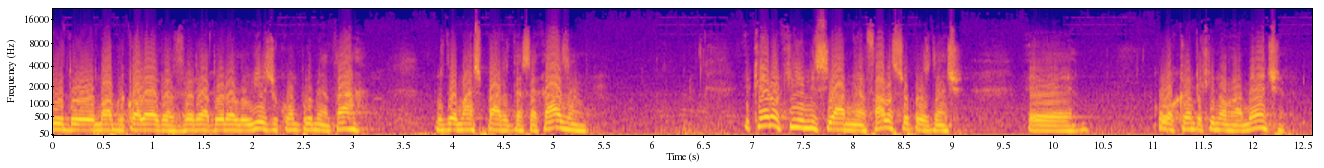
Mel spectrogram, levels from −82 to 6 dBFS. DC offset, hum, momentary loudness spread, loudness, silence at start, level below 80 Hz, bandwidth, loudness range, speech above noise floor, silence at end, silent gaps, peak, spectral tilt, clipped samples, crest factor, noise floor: 7%; none; 20 LU; -5 LUFS; 0 s; -20 dBFS; 18 kHz; 2 LU; 22 dB; 0 s; none; 0 dBFS; -5.5 dB/octave; 8%; 6 dB; -25 dBFS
